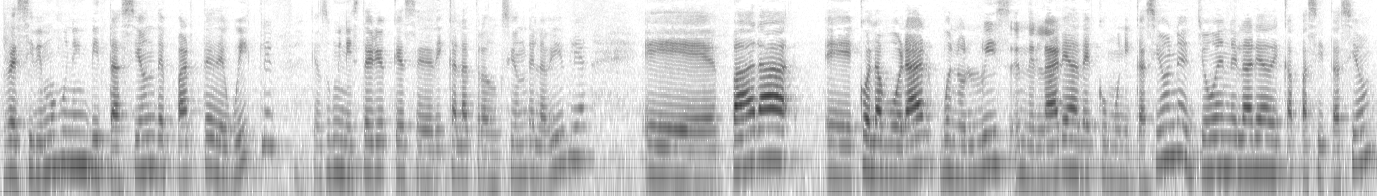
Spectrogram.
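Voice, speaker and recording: This woman speaks at a moderate pace in a medium pitch with ordinary pitch variation, a plain, everyday voice. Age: 40s. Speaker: returned missionary, stay-at-home mother. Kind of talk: testimony interview.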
